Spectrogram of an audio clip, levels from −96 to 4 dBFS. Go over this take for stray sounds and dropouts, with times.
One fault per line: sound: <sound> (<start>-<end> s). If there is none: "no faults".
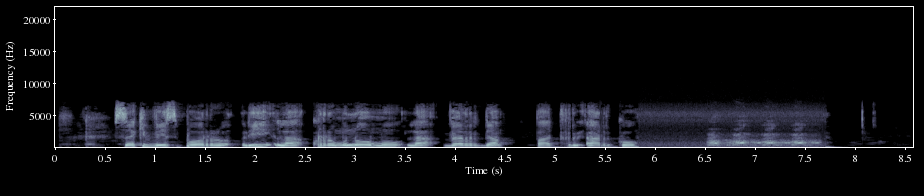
sound: bark (6.5-7.7 s)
